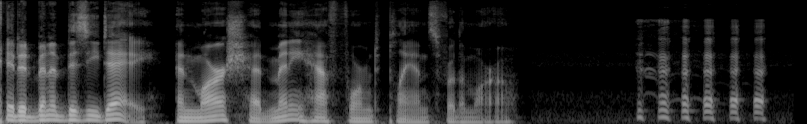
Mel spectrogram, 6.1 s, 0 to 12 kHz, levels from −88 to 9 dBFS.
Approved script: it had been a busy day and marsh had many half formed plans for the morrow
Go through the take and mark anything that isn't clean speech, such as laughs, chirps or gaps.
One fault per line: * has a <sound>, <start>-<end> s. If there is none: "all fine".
* has a laugh, 4.8-5.8 s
